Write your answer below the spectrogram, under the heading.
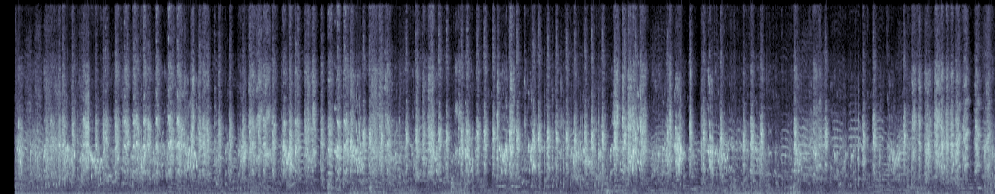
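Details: Budgerigars in breeding time chatter nonstop in a dense stream of high warbles, chirps and squawks.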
